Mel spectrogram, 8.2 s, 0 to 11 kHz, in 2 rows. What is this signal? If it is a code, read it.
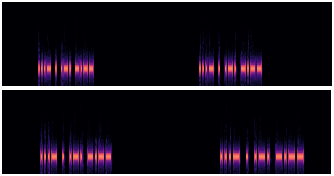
Morse code, heard as a keyed tone, about 54 wpm, 700 Hz. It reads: VERY VERY VERY VERY
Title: Speed-Racing Top 500 Words 45wpm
